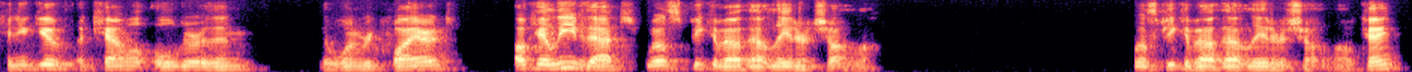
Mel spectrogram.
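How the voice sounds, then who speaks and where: A man teaching an online class, his audio glitching and cutting out, repeating questions in a halting way. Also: mid-range voice, fairly even intonation. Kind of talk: online lecture explaining a text. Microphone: video call. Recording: dull lo-fi online call audio.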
